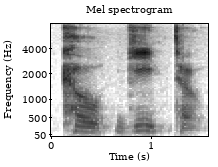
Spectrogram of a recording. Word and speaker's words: cogito: C's and G's are always hard, meaning they're not like s and zh, but more like k and g. So this word here is cogito.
